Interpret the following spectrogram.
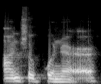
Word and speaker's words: entrepreneur: First of all, the word entrepreneur is a French word. So, you have to know the origin, too. For example, study the key influence how you pronounce it. It's a French word. Entrepreneur.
